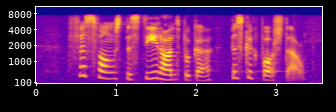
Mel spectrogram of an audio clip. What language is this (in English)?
Afrikaans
